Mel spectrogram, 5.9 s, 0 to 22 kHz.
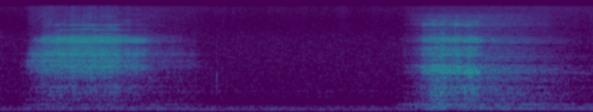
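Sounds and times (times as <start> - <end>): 
deep breaths in and out during a guided grounding exercise: 0.2 - 2.1, 4.0 - 5.9.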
